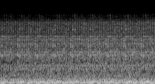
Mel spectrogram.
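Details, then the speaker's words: Toyota 79 Series Landcruiser 1VD V8 diesel idling after repair, with a new water pump (the old one's bearing failed) and a new thermostat: a quieter, smooth, even rumble with no whine or bearing growl; normal idle. "um sounds a bit quieter right new water pump down there"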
